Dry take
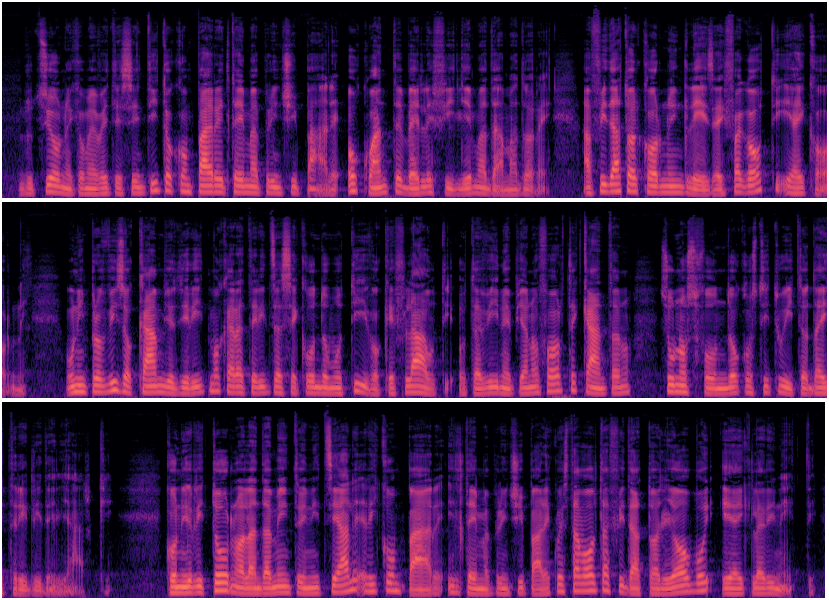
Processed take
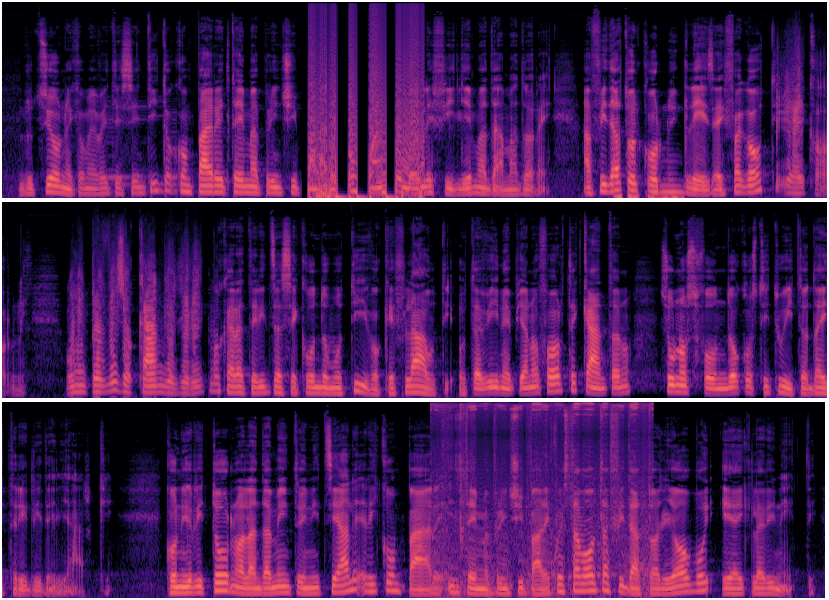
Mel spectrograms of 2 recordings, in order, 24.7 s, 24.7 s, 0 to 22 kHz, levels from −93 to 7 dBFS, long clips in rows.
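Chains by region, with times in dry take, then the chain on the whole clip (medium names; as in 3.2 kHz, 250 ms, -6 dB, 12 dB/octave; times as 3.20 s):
0.70–1.76 s: de-hum 143.7 Hz, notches 21 + compression 4:1, threshold -31 dBFS
3.00–4.23 s: Schmitt trigger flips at -34.5 dBFS + level flattener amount 70%
6.12–6.83 s: frequency shift -120 Hz + three bands expanded up and down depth 100%
7.73–10.42 s: bass shelf 320 Hz -10.5 dB + comb 2.8 ms, depth 41% + loudspeaker Doppler distortion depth 0.55 ms
12.97–15.89 s: high-pass 310 Hz + bass shelf 480 Hz +8 dB
20.79–23.02 s: jump at every zero crossing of -34.5 dBFS + careless resampling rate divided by 2×, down filtered, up zero stuff
whole clip: none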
